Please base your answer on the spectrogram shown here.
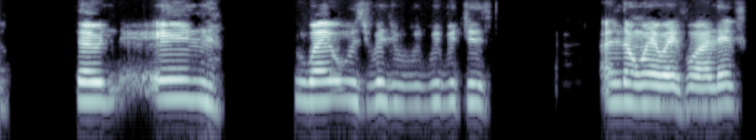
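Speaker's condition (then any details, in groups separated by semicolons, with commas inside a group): Cerebral palsy; speech impairment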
